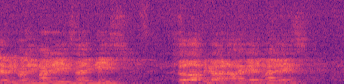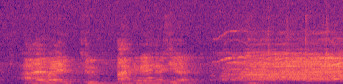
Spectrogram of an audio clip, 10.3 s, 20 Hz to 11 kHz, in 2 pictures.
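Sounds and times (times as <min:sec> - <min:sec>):
speech: 0:00.0 - 0:02.0, 0:02.7 - 0:04.6, 0:05.5 - 0:08.2
crowd cheering and whooping at a freestyle show in South Africa: 0:08.3 - 0:10.2.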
